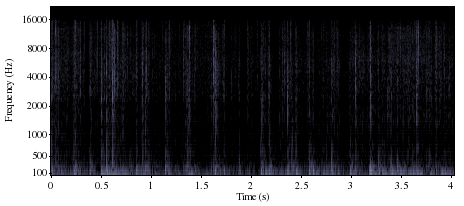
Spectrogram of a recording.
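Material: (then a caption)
Jute burlap. A small, flat, empty jute burlap drawstring pouch lying on dark cloth is scratched with short fingernails and fingertips. The quiet, irregular scratching gives a rough, papery rasp over a soft low rumble, broken by sharp, bright bursts that die away almost instantly.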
